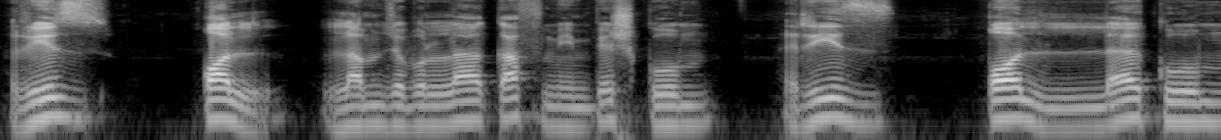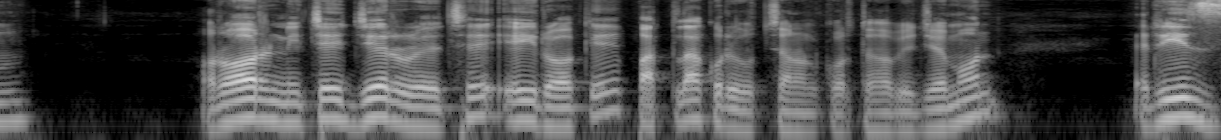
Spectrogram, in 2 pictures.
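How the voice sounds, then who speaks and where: A man with a Bangladeshi Bengali accent teaching Quran reading, spelling out letters slowly and chanting the words in long drawn-out tones. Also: medium pitch, vocal fry, clear, resonant tone, no room sound, studio quality. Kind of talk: slow spelled-out recitation lesson.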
